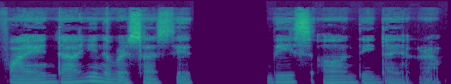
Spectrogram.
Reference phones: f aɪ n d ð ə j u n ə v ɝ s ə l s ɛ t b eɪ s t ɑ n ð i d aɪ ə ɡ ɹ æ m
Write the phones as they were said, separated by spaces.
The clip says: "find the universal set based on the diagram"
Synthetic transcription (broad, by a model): f aɪ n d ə j u n ə v ɝ s ə l s ɛ t b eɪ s ɑ n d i d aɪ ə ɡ ɹ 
